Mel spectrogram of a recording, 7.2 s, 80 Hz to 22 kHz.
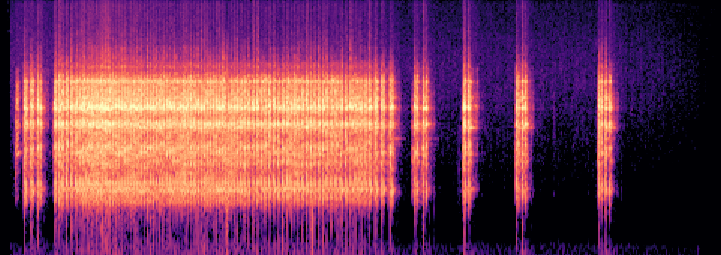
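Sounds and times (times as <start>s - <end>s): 
vintage toy ratchet noisemaker: 0.2s - 5.4s.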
